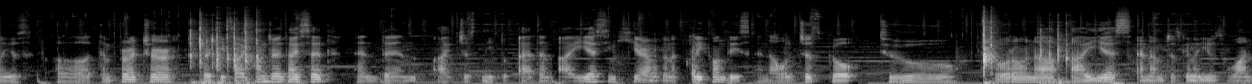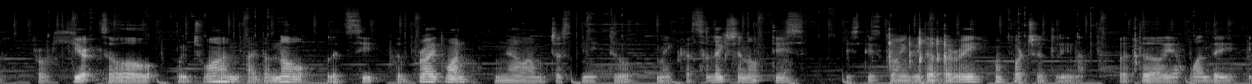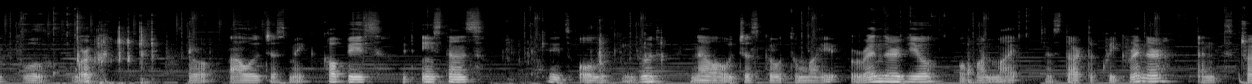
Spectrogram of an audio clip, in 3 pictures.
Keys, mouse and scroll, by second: 1.5 click, 1.6 click, 1.9 KP_3, 2.0 KP_5, 2.1 KP_0, 2.3 KP_0, 2.4 KP_Enter, 3.4 click, 6.0 click, 9.8 Return, 10.3 Down, 10.5 Down, 18.6 click, 20.7 click, 21.1-22.3 typing, 22.4 click, 22.6 right click, 23.3 right click, 23.7 alt+middle click, 24.4 shift+click, 25.5 shift+right click, 25.9-26.9 typing, 30.4 alt+middle click, 31.4 z, 33.0 click, 34.0 click, 35.2 click, 35.4 Escape.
